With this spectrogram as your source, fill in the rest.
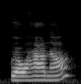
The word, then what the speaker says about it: Rowenna: So we're going to be touching back with Rowenna. I say it right? Rowenna Davis, yeah.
